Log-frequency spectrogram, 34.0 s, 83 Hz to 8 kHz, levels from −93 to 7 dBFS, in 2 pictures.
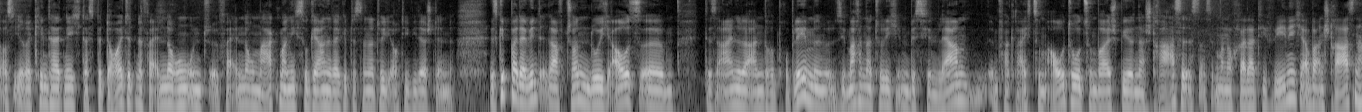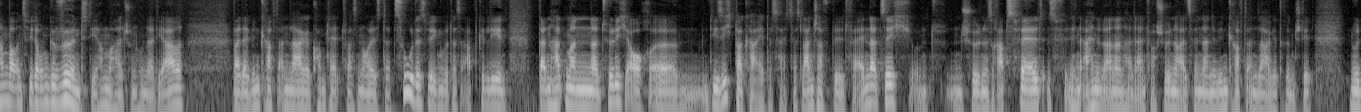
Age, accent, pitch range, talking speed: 40-59, German, 95-115 Hz, 205 wpm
